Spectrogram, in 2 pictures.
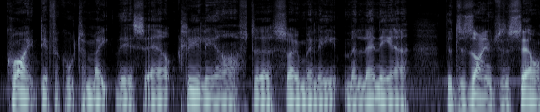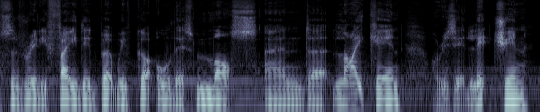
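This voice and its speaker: Man, very deep voice, husky and dreamy, laid-back studio voiceover. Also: steady tone, unhurried. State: husky, slightly dreamy put-on voice. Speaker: video host. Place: home studio.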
